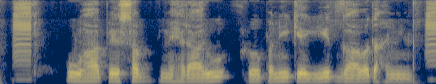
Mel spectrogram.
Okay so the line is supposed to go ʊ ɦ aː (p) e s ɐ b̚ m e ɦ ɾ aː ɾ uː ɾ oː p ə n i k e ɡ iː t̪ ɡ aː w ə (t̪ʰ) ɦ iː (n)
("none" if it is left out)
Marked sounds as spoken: p, t̪, n

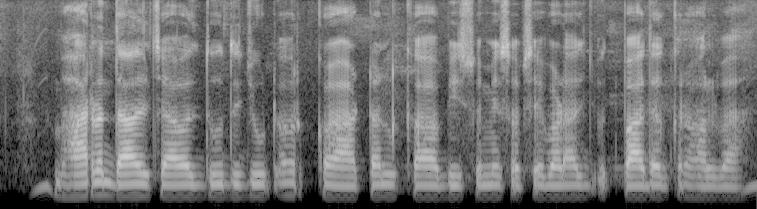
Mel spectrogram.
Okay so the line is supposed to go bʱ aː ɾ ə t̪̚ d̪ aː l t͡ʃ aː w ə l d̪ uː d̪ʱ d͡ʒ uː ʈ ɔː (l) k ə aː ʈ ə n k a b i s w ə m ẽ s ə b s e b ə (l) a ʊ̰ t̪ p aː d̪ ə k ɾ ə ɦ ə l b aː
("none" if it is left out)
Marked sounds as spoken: ɾ, ɽ

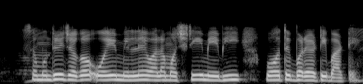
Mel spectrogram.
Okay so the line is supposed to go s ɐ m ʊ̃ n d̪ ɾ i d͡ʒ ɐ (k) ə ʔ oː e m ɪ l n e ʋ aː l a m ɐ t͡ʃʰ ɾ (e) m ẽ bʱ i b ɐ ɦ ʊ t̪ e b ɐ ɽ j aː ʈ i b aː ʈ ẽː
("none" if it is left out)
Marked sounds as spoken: ɡ, i

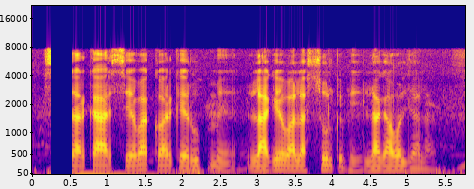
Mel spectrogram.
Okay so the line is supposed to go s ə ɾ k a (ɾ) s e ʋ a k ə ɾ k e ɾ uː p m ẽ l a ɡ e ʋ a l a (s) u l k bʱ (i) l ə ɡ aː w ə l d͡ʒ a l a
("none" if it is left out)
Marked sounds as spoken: ɾ, s, i

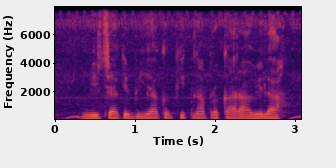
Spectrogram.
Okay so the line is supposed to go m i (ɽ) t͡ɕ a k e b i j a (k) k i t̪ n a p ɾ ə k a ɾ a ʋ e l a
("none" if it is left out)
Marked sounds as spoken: ɾ, k

